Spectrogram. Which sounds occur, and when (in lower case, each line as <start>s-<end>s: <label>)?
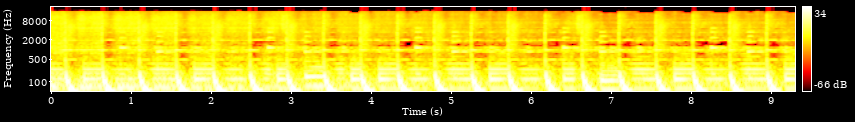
0.0s-9.3s: music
